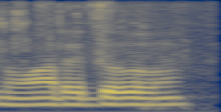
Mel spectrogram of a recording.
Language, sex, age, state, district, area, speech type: Santali, male, 18-30, West Bengal, Purulia, rural, spontaneous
